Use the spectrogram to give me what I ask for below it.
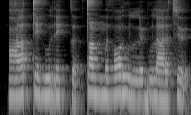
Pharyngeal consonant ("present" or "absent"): present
